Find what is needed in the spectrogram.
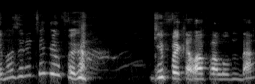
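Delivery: laughing while confessing; words breaking into laughter; giggling admission she understood nothing; laughing through it. Real, not acted. Laughing at own confusion.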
